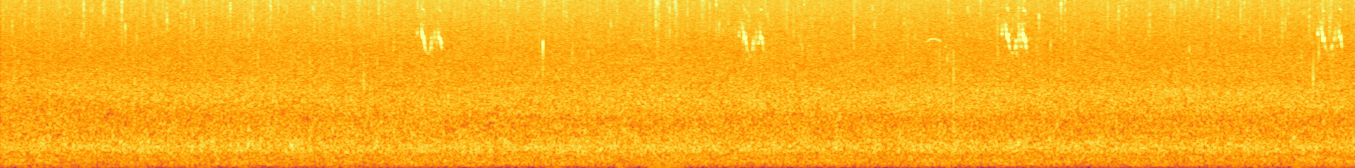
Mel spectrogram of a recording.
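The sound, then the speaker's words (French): Melting ice crackles in a dense, steady fizz of countless tiny pops, like bubbling champagne, with a few brief, faint high squeaks scattered over the continuous hiss. “C'est tout simplement la fonte de la glace.”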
